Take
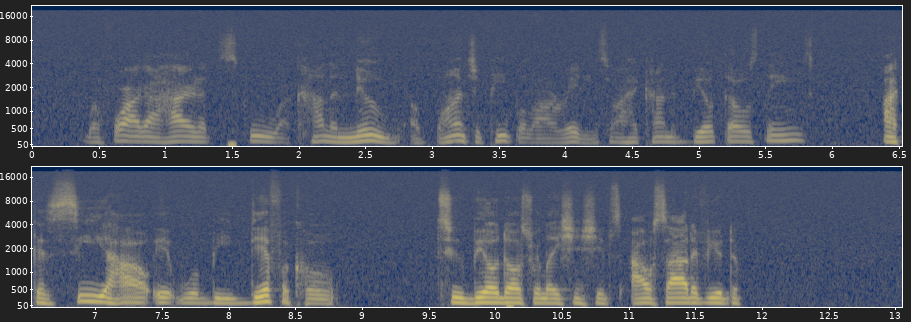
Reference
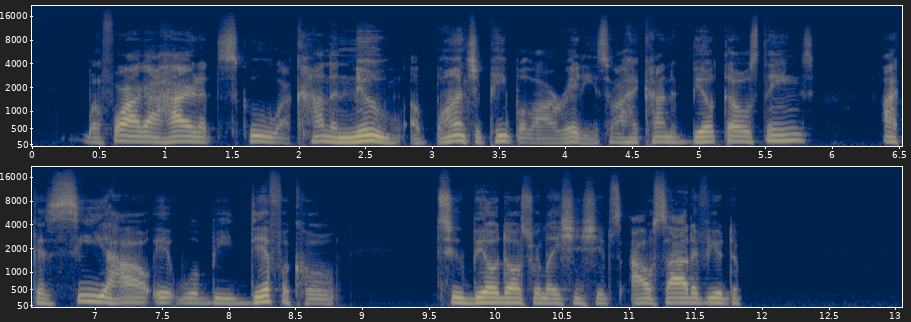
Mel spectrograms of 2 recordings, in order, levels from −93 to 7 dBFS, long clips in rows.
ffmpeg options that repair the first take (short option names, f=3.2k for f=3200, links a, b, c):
-filter_complex "[0:a]asplit=3[a][b][c];[a]afade=t=out:st=1.46:d=0.02[d];[b]highpass=f=140:w=0.5412,highpass=f=140:w=1.3066,afade=t=in:st=1.46:d=0.02,afade=t=out:st=1.58:d=0.02[e];[c]afade=t=in:st=1.58:d=0.02[f];[d][e][f]amix=inputs=3:normalize=0,asplit=3[g][h][i];[g]afade=t=out:st=10.07:d=0.02[j];[h]highpass=f=140:w=0.5412,highpass=f=140:w=1.3066,afade=t=in:st=10.07:d=0.02,afade=t=out:st=10.19:d=0.02[k];[i]afade=t=in:st=10.19:d=0.02[l];[j][k][l]amix=inputs=3:normalize=0,afwtdn=0.0063,asetnsamples=n=441:p=0,asendcmd='5.83 volume volume -11dB',volume=0dB"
